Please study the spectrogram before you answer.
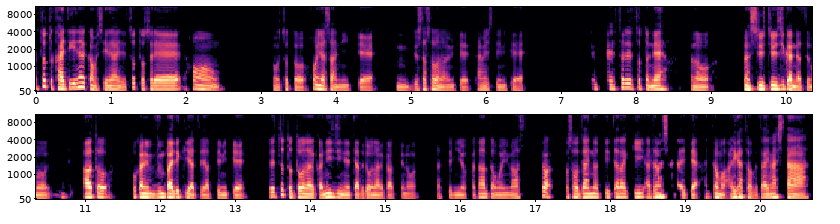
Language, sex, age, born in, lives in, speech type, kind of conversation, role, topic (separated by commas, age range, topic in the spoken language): Japanese, male, 45-49, Japan, Japan, conversation, advice, user, 睡眠の質を上げるために、夜はどのような習慣を取り入れるとよいですか？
